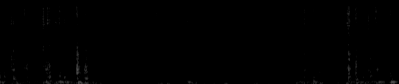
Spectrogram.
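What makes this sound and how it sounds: Fingertips of both hands type rapid taps on the black plastic keys of a gold laptop keyboard. Quick, bright clicks with a soft low thud come in a burst at the start, thin to a few scattered taps in a quieter middle stretch, then pick up again toward the end. Each tap dies away almost at once.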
